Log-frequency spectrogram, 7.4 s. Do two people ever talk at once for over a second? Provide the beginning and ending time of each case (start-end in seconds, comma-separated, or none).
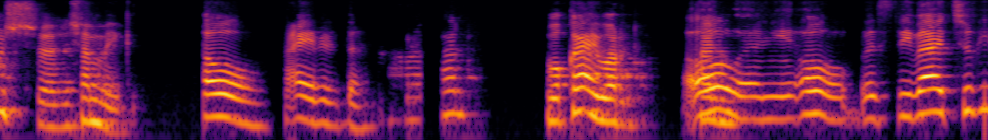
none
